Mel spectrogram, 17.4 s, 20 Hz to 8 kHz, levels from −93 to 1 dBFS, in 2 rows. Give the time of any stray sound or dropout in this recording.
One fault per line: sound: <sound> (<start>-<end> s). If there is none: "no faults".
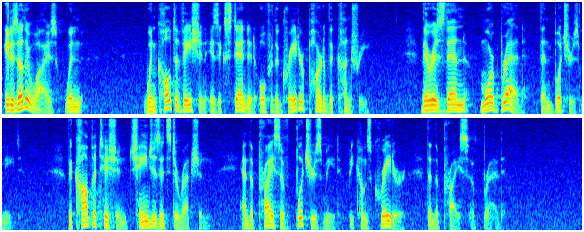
no faults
